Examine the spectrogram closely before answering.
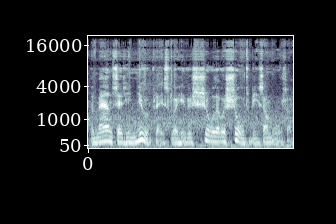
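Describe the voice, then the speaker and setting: A woman reading a picture book aloud to young children, deliberately and expressively, leaning on key words. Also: a bass voice, creaky, dark tone, a little hiss or hum. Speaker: storybook reader.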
